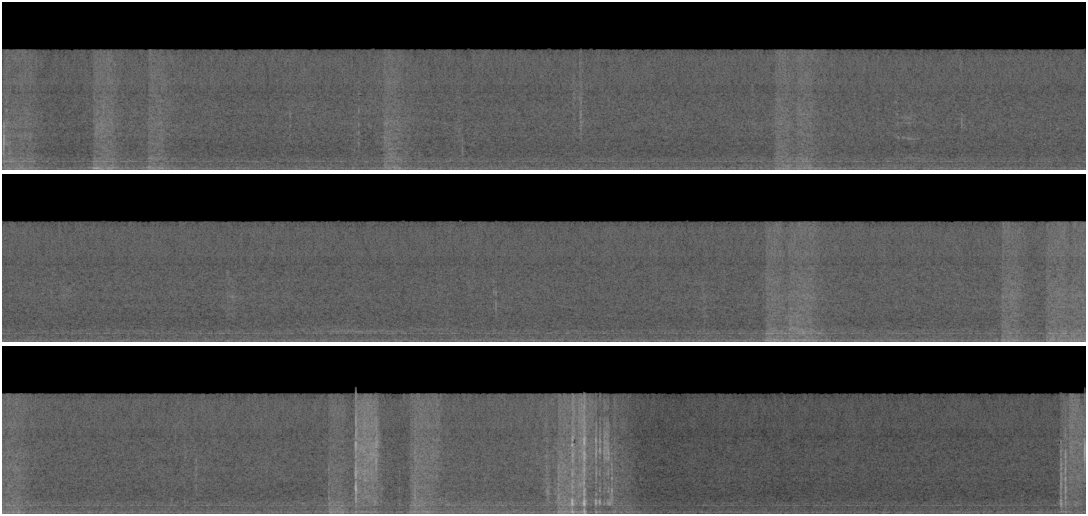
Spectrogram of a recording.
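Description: Open podium microphones picking up steady hiss with a faint steady tone, broken by scattered short clicks and knocks, the loudest cluster near the end.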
